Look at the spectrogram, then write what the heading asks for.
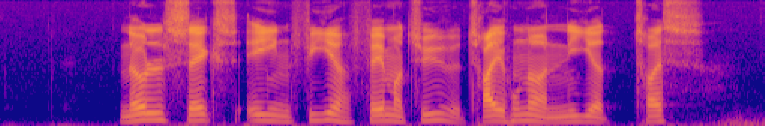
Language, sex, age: Danish, male, 37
